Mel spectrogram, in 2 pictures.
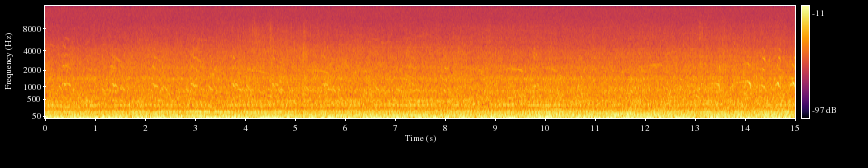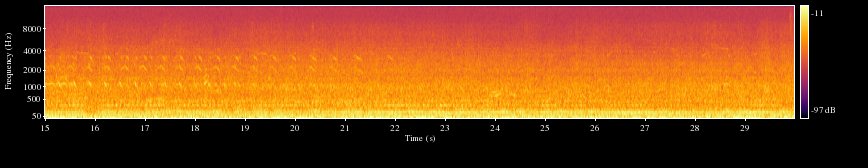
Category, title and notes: Soundscapes > Urban
BOATMotr Motor boats in the bay with seagulls, evening at the tip of Långö, Karlskrona, Sweden
Recorded 20:48 19/07/25 On the island of Långö, where you can hear seagulls flocking around small islands in the bay of the town. Several motor boats cruise around this evening, sometimes passing in front of the microphone. Once a person with their dog walks past, some bicyclists, and splashing from a moored boat. At times distant motor bikes from the town are heard. Zoom H5 recorder, track length cut otherwise unedited.
Bay, Boats, Cruising, Evening, Field-Recording, Island, Karlskrona, Motor, Passing, Rumble, Sea, Seagulls, Seaside, Sweden, Town, Traffic, Wailing, Water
